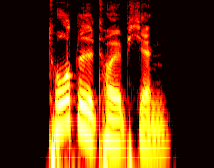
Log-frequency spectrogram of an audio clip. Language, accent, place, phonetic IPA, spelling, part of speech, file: German, Germany, Berlin, [ˈtʊʁtl̩ˌtɔɪ̯pçən], Turteltäubchen, noun, De-Turteltäubchen.ogg
- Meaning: diminutive of Turteltaube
